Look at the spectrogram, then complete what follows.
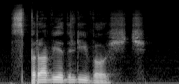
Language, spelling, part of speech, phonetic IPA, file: Polish, sprawiedliwość, noun, [ˌspravʲjɛˈdlʲivɔɕt͡ɕ], Pl-sprawiedliwość.ogg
